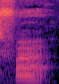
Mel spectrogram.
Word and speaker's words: fa: So, and this is pronounced as do, this is re, this is mi, this is fa, so, then you have your la, ti, and then you can repeat the first one, which is do.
